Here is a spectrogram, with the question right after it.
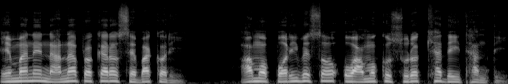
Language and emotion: Odia, neutral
